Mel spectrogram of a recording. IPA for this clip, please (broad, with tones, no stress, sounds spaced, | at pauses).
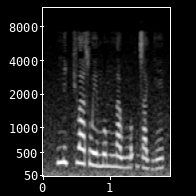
n̪ i˦ ʔ t͡ɕ w a˦ s w e˧ m o˧ m n̪ a˧ w ŋ o˦ ʔ d͡z a˨˩ j ɡ ẽ˧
